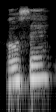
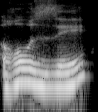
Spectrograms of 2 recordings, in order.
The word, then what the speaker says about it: rosé: José, Roger, assis, agis. D'accord. Essayez de faire le zzz un tout petit peu plus léger. Encore une fois, rosé.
